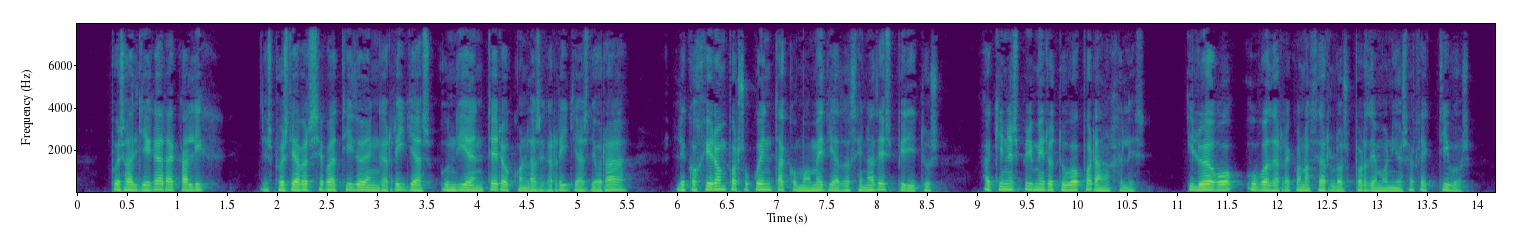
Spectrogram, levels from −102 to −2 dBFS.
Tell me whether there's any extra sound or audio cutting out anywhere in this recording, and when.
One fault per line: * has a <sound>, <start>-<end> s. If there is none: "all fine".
all fine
